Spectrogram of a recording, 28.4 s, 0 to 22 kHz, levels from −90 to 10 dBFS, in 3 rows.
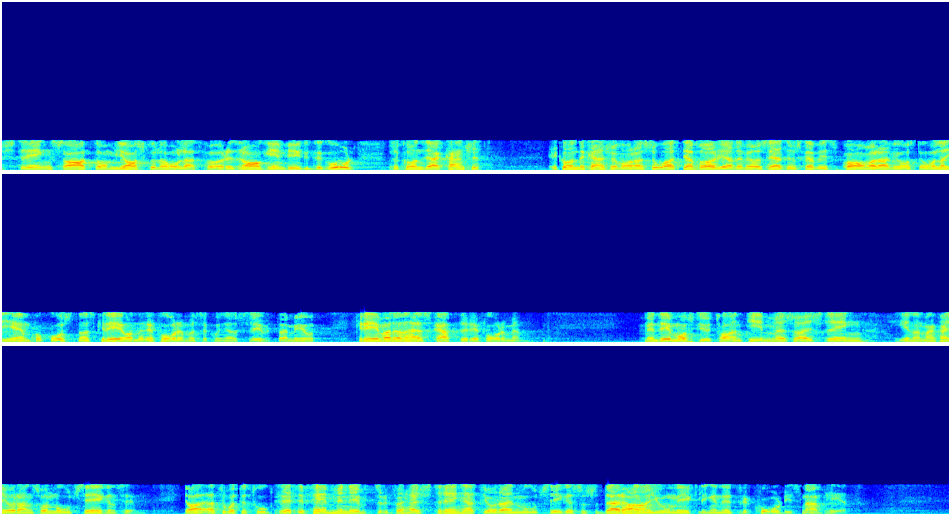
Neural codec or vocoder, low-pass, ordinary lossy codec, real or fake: vocoder, 22.05 kHz, 80 mel bands, WaveNeXt; 7.2 kHz; AAC, 16 kbps; fake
